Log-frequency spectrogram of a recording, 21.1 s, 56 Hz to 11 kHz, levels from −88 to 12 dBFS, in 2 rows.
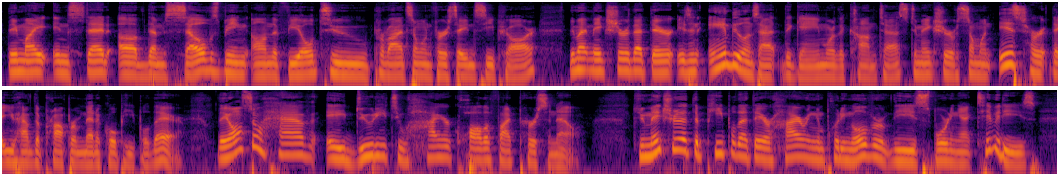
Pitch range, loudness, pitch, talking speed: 115-150 Hz, -23 LUFS, 130 Hz, 200 wpm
